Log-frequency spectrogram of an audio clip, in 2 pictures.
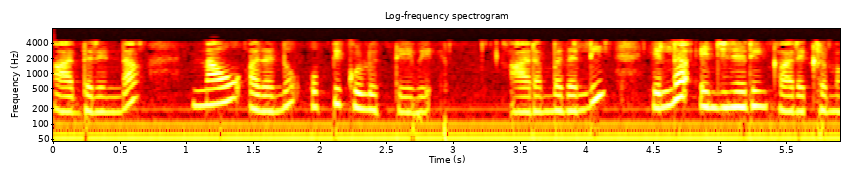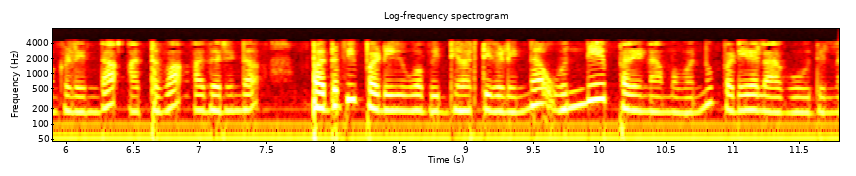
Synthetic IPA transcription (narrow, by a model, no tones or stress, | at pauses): aːd̪ːɐɾind̪ɐ | naːʋuʔɐd̪ɐnːuo̞pːiko̞ɭːut̪ːe̞ːʋe̞ | aːɾɐmbʱɐd̪ɐlːi | ɛlːɐʔe̞ɲd͡ʒinijɐɾiŋɡkaːɾjɐkɾɐmɐɡɐɭind̪ɐʔɐt̪ʰɐʋaːʔɐd̪ɐɾind̪ɐ | pɐd̪ɐʋipɐɽɛjuʋɐʋid̪jaːɾt̪ʰiɡɐɭind̪ɐo̞nd̪eːpɐɾiɳaːmɐʋɐnːupɐɽɛjɐlaːɡuʋud̪ilːɐ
